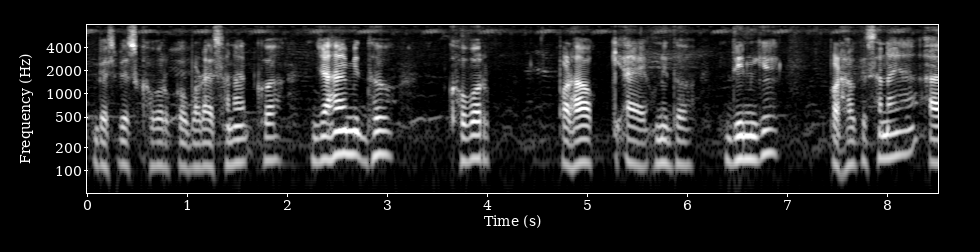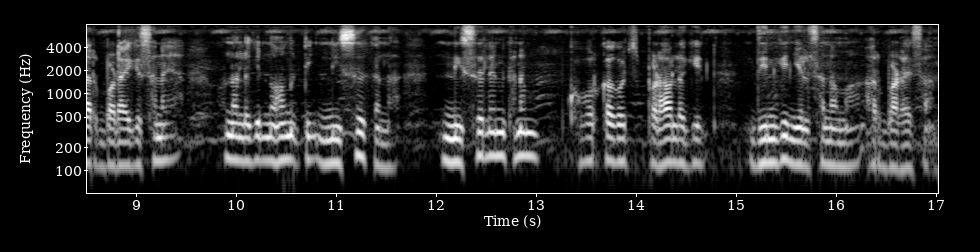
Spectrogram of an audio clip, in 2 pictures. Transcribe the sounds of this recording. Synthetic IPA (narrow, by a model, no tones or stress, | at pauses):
bɛsbɛskʰɔbɔɾkɔbaɽajsanat̪̚ˀkɔwad͡ʒaɦãjmit̪̚ˀd̪ʱɔkʰɔbɔɾ | paɽ̤awkɛʔajunid̪ɔ | d̪inɡɛ | paɽ̤awɡɛsanajaaɾbaɽajɡɛsanajaɔnaləɡit̪̚nɔɦɔmit̪̚ˀʈic̚nisəkana | nisəlɛnkʰanam | kʰɔbɔɾkaɡɔd͡ʒpaɽ̤awləɡit̪̚ˀ | d̪inɡɛɲɛlsanamaːɾbaɽajsaʔn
